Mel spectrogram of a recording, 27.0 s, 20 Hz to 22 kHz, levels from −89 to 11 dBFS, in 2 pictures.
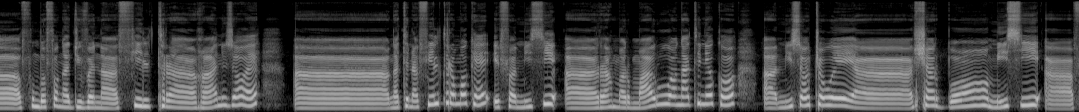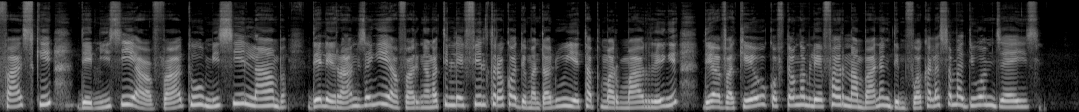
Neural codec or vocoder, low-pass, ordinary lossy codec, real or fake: none; none; none; real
